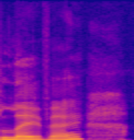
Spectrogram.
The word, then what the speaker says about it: Laufey: actually but you know it's two vowels that are just don't exist in English so like in true like clean Icelandic it's pronounced and a and a are just like they don't translate in English so I can't even give you that exactly yeah so like the English version is Levy um but yeah it's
